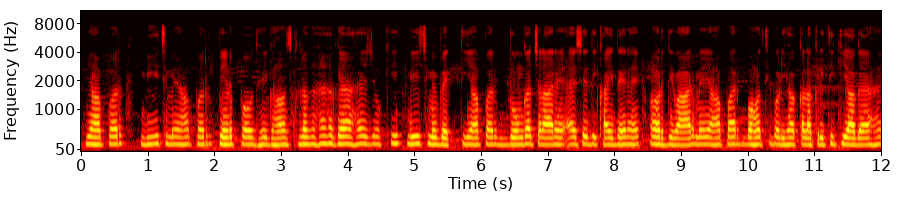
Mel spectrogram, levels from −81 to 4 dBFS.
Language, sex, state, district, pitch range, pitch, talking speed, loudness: Hindi, male, Chhattisgarh, Bilaspur, 165-175 Hz, 170 Hz, 195 wpm, -23 LUFS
